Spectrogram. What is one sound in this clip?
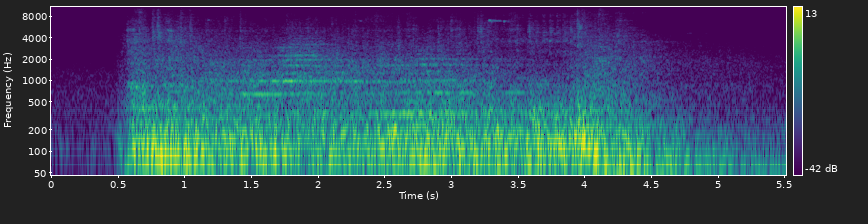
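Large heavy gates swing open with a loud rumbling rush.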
